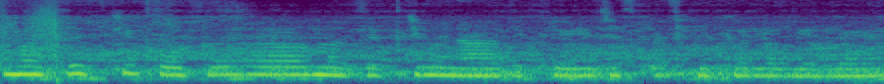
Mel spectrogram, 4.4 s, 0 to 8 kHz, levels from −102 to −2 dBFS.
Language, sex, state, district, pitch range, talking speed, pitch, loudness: Hindi, female, Bihar, Araria, 210-235 Hz, 215 wpm, 225 Hz, -28 LUFS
